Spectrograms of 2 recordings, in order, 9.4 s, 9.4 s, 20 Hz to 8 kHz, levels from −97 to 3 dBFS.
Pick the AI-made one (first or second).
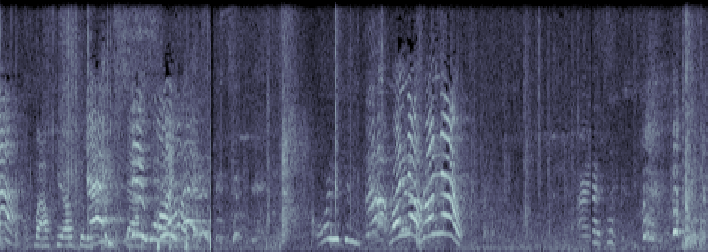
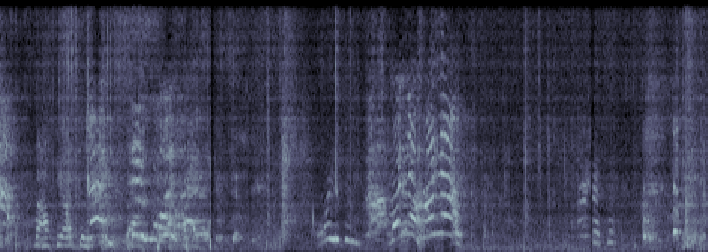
second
